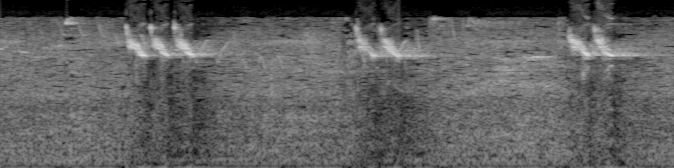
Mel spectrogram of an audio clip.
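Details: Calling for her mate, a female violaceous euphonia gives three short bursts of sharp, high, falling chirps, each roughly one and a half seconds apart.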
